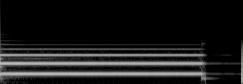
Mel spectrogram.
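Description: One sustained note in the middle register, played on a synthesizer workstation keyboard. It is held steady without fading for about two seconds, then released abruptly.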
